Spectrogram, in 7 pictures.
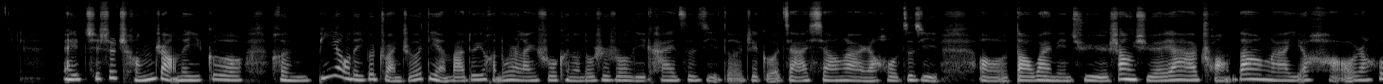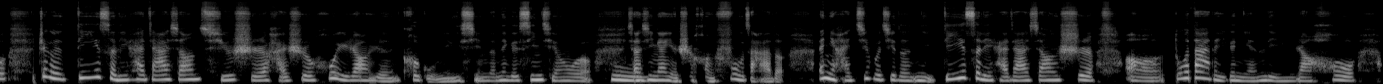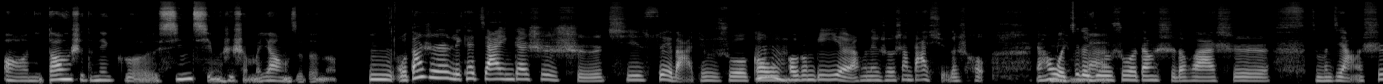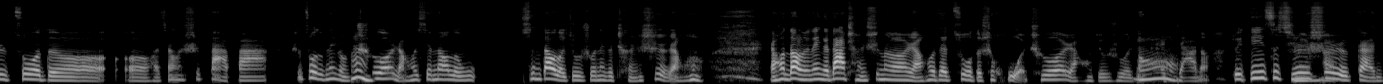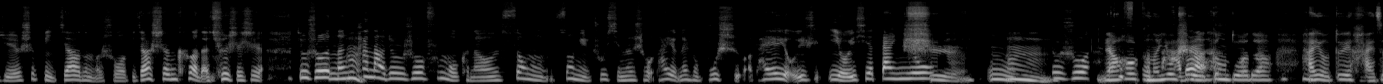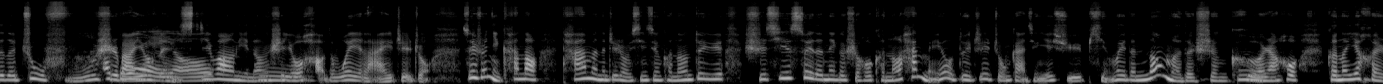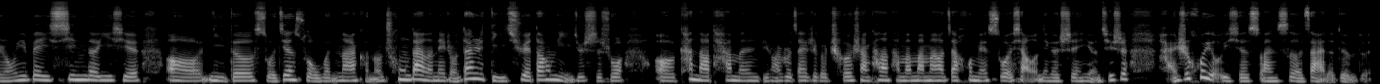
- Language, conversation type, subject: Chinese, podcast, 你第一次离开家乡时是什么感觉？
- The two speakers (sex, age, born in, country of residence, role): female, 30-34, China, United States, guest; female, 30-34, China, United States, host
- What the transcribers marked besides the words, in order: other background noise; tapping; teeth sucking; laughing while speaking: "后"; laugh; other noise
